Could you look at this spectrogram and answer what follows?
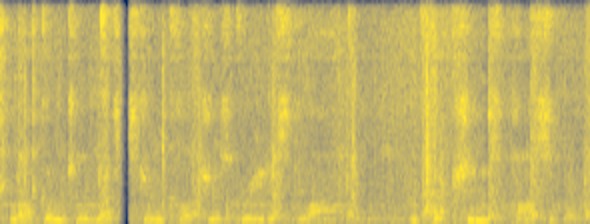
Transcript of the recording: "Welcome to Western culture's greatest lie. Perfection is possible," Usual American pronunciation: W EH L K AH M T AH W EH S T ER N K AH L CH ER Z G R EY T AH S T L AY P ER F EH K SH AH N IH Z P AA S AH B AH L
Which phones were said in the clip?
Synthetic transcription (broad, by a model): W EH L K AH M T AH W EH S T ER N K AH L CH ER Z G R EY T AH S T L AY P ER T EH K SH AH N IH Z P AA S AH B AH L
